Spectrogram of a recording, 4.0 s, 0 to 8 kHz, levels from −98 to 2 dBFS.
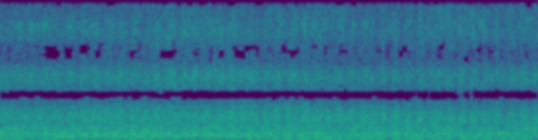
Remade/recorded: recorded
